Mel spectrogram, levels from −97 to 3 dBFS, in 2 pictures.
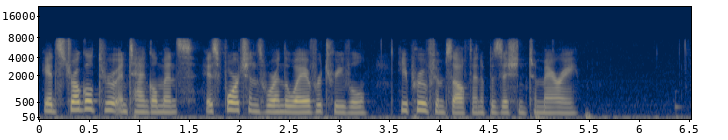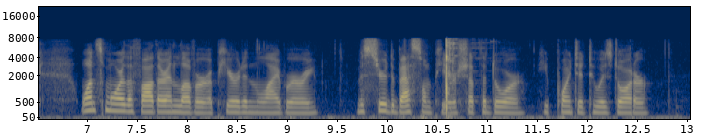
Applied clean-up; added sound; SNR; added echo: none; Shatter; -2 dB; none.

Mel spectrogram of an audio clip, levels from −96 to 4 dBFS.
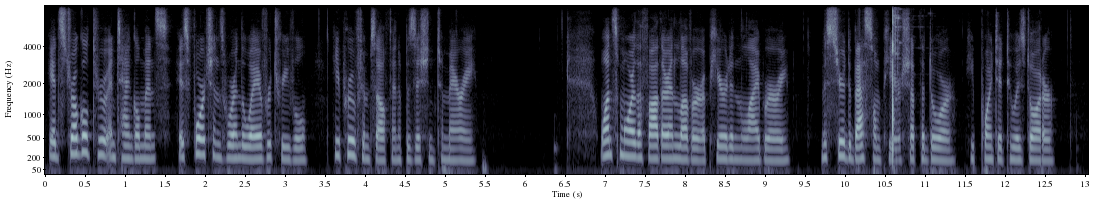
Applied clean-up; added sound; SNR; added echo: neural mask model RNNoise.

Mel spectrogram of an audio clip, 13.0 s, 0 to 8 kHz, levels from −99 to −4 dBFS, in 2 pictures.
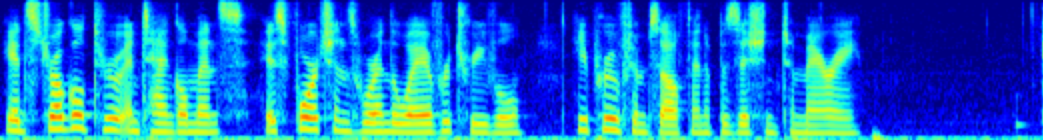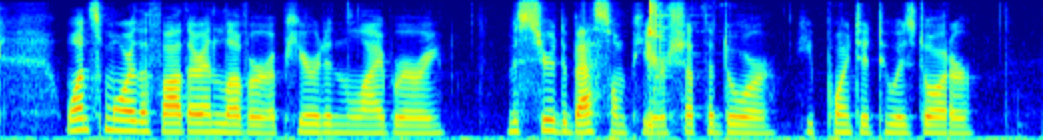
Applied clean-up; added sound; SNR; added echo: neural mask model Resemble Enhance denoiser.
